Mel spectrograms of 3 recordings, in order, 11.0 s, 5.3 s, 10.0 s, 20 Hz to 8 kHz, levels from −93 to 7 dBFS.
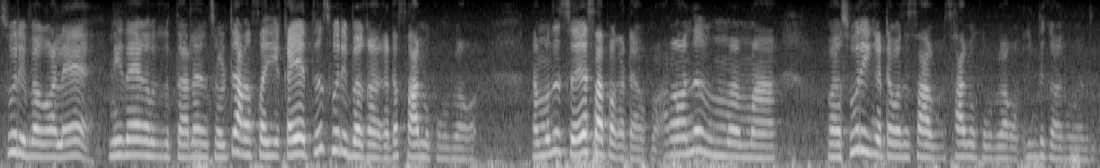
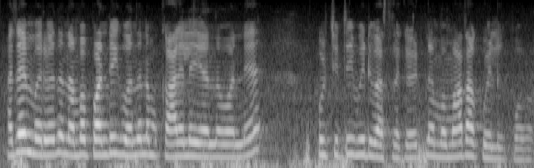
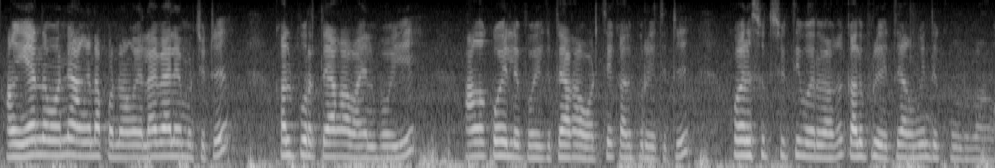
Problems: none marked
